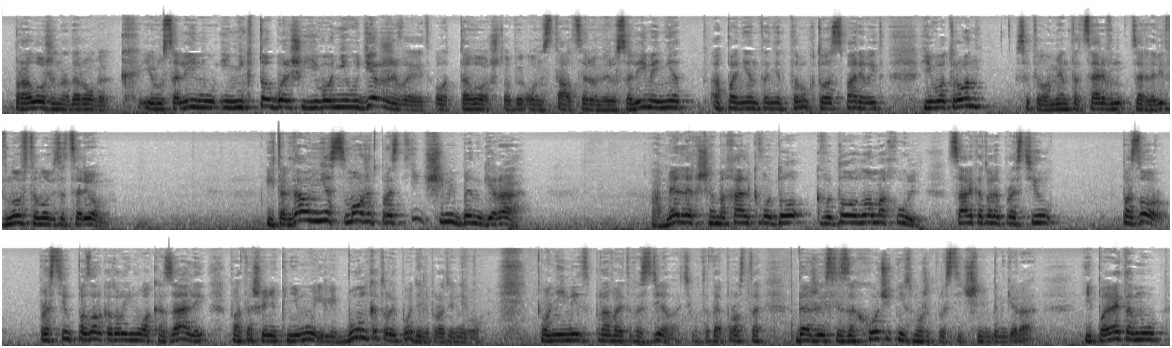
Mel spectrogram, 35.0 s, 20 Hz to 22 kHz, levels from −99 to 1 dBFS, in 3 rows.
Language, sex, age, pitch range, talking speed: Russian, male, 30-49, 150-200 Hz, 145 wpm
